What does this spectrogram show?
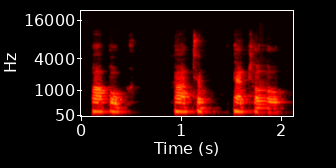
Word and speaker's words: Popocatépetl: I must say, Waldo, I recognize that 3 days before that conjunction in January, and I hope I can pronounce it correctly, Popocatépetl.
